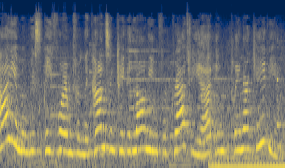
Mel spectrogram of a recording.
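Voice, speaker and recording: A squeaky put-on character voice at an extremely high pitch and a moderate pace, with clear music in the background. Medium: video game.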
